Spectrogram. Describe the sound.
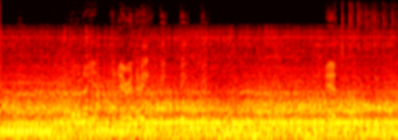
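A loud engine drones steadily throughout, its low rumble and humming tones sounding labored and strained, with faint voices mixed into the background.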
